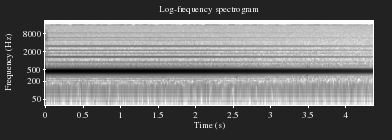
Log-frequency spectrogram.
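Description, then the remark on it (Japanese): A steady, pure electronic test tone holds a single pitch, starting loud and then gradually growing quieter over the last couple of seconds as the volume is turned down to show its waveform getting smaller. No voices accompany it. “音を少し大きくしてみますえ大きくすると波の形が大きくなります逆に小さくしてみます波の形が小さくなります波の幅が音の大きさに相当します”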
